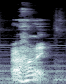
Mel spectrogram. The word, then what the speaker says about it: Iihane: Iihane.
